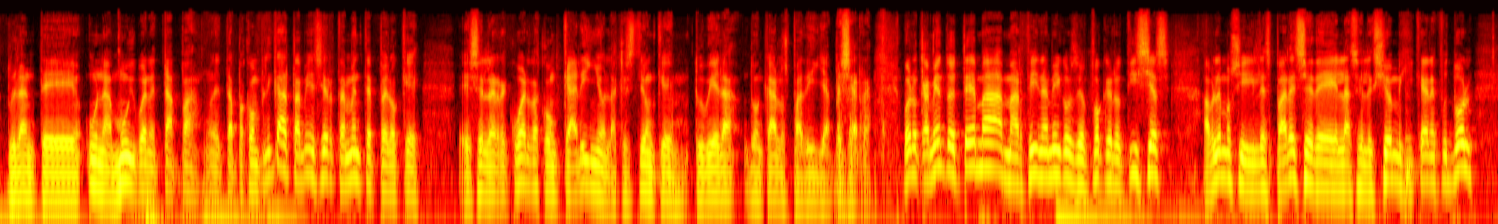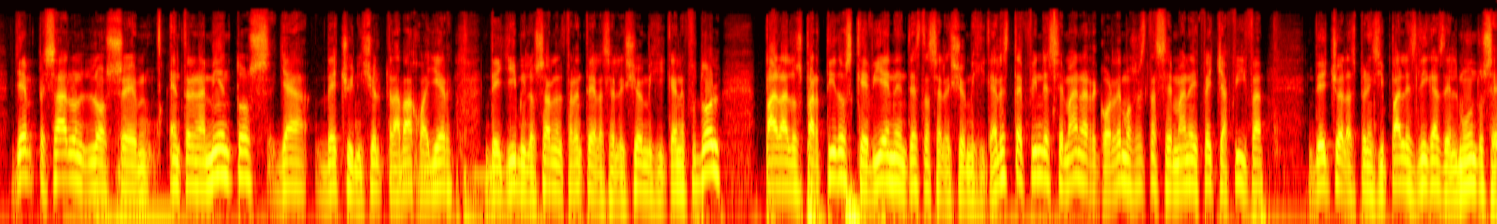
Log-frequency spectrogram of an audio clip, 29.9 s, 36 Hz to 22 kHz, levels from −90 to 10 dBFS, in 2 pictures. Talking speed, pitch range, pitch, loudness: 190 wpm, 95-125 Hz, 110 Hz, -18 LUFS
